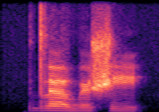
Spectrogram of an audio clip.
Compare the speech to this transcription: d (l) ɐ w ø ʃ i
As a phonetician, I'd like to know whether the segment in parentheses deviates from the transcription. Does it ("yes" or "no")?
no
